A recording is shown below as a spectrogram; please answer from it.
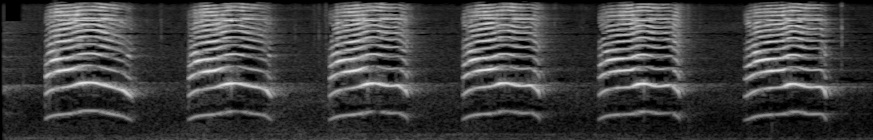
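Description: A peacock gives six loud, nasal, wailing calls, each under a second and spaced about one and a half seconds apart, over faint low rumble.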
